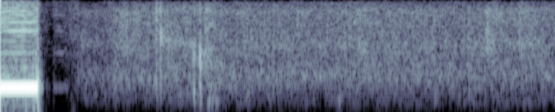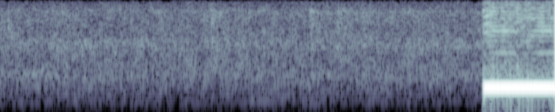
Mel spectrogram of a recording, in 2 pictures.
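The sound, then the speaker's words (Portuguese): Telephone tones after a dropped call: one short steady electronic beep at the start and another at the end, with a faint click and near silence between them. “A ligação caiu, eu tava falando com a senhora e caiu do nada.”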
